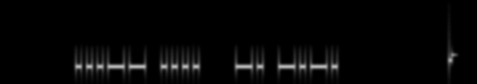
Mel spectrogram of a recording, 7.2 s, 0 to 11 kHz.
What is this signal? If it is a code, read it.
Morse code, heard as a keyed tone, about 15 wpm, 700 Hz. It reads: 3H NC
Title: Winter Field Day Exchanges 15wpm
